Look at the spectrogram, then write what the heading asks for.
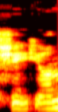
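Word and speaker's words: Sihyeon: face of the group she Sean let me just check if that's how you pronounce her name her name is pronounced she Kelin that was right okay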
